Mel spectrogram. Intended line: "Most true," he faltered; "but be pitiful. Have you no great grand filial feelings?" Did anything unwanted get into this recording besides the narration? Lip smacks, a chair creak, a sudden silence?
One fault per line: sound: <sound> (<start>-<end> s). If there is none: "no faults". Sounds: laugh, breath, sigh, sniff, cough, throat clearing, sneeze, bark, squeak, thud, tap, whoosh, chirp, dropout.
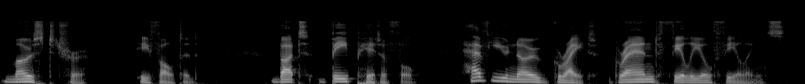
no faults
